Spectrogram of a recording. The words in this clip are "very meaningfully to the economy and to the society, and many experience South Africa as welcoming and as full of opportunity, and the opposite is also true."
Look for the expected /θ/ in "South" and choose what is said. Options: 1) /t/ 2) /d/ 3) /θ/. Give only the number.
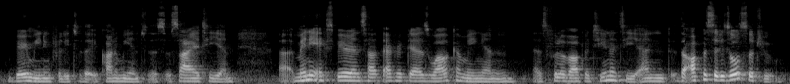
3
